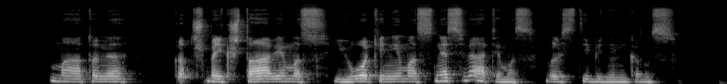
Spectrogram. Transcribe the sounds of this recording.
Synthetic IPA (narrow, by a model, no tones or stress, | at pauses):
mɑːt̪oːmʲɛ | kɐt̪ʃmɐɪkʃt̪ɑːʋʲɪmɐsjuɔkʲɪnʲɪmɐsnʲɛsʲʋʲæːt̪ʲɪmɐsʋɐlʲsʲt̪ʲiːbʲɪnʲɪŋkɐms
